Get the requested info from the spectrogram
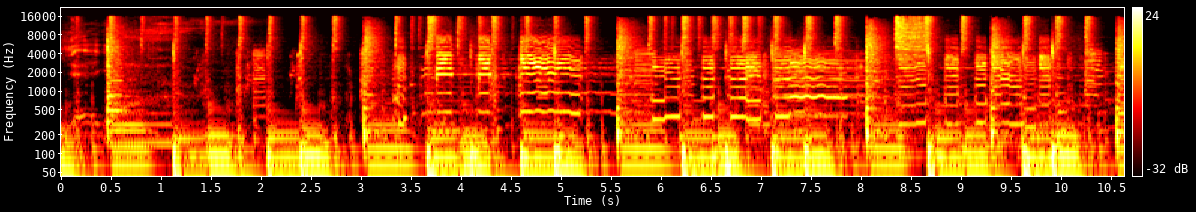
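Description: Southern rock band playing an instrumental passage: electric guitars over bass guitar and a steady drum beat.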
